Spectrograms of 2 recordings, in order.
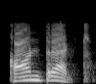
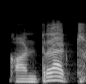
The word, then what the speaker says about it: contract: noun and verb but we have to give stress at the beginning for the noun and stress at the end for the verb observe here we have to pronounce this word as contract for noun and contract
